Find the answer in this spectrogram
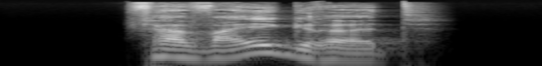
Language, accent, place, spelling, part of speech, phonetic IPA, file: German, Germany, Berlin, verweigret, verb, [fɛɐ̯ˈvaɪ̯ɡʁət], De-verweigret.ogg
- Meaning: second-person plural subjunctive I of verweigern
